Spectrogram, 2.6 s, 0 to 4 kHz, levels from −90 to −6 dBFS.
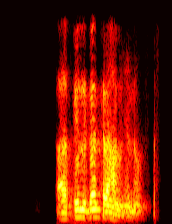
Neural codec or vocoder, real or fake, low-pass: codec, 16 kHz, 2 kbps, FreqCodec, smaller model; fake; 3.6 kHz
